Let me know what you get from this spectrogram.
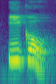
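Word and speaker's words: echo: इको, इको, यहाँ पर भी एच, ईचो नहीं पढ़ेंगे, सी एच को चा पढ़ते से ईचो नहीं, इको ही पढ़ेंगे, क्योंकि रूल यही बोल रहा है, ओ के पहले यदि एच है तो हमें एच को नहीं पढ़ना है, ठीक है, एच साइलेंट रहता है।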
